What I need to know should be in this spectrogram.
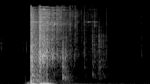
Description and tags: Glass Smash
The sound of glass being shattered by a hammer.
